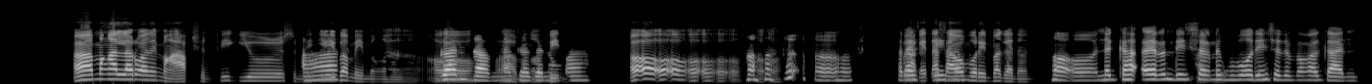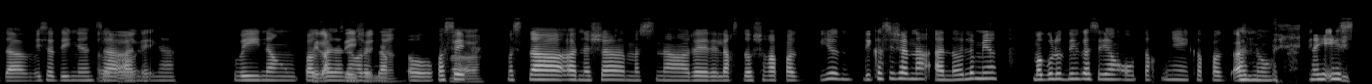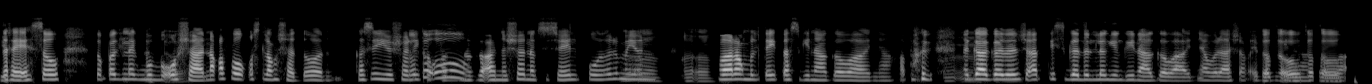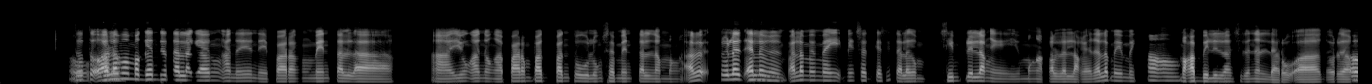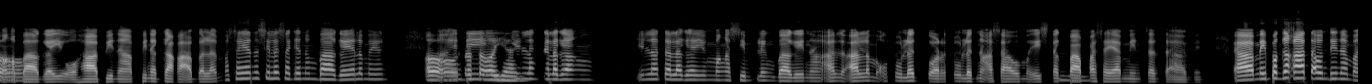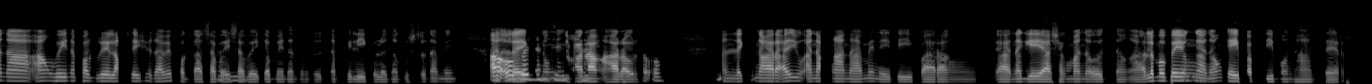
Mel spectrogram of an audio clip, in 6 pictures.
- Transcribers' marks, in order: laugh; laughing while speaking: "Oo"; unintelligible speech; tapping; laughing while speaking: "kapag"; laughing while speaking: "siya"
- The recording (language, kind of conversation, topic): Filipino, unstructured, Ano ang paborito mong paraan para makapagpahinga pagkatapos ng trabaho o eskwela?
